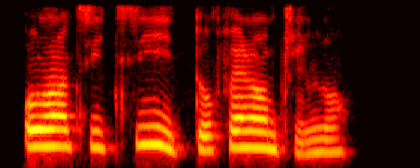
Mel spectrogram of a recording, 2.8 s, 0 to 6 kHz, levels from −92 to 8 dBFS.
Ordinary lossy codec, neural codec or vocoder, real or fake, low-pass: none; codec, 24 kHz, 6 kbps, HILCodec; fake; 5.4 kHz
